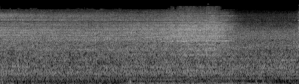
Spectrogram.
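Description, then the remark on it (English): A woodcutting machine, started up by students to sculpt a ballista prototype, runs with a loud, steady, hissing roar. Its sound swells brighter for a moment, then drops back to a slightly lower, even whoosh, with no voices. “Here, Rosecrans fires up the woodcutter they're using to sculpt the ballista.”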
